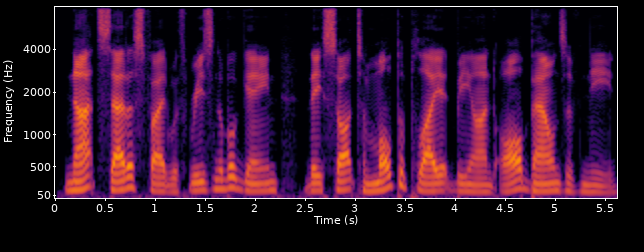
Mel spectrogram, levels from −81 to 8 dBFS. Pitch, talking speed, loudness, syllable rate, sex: 125 Hz, 160 wpm, -20 LUFS, 4.2 syllables/s, male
